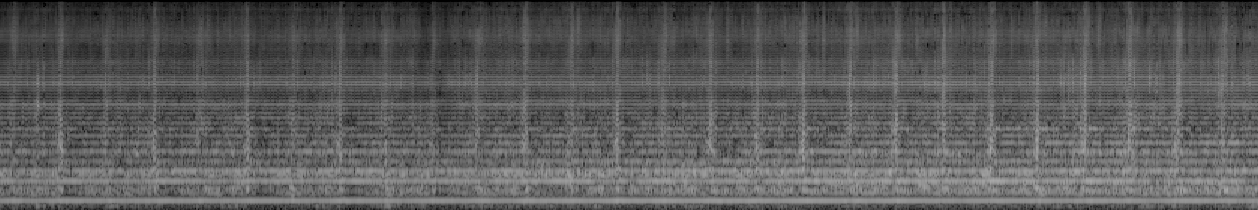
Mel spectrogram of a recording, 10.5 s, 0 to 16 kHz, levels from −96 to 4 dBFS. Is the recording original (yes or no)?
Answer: no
